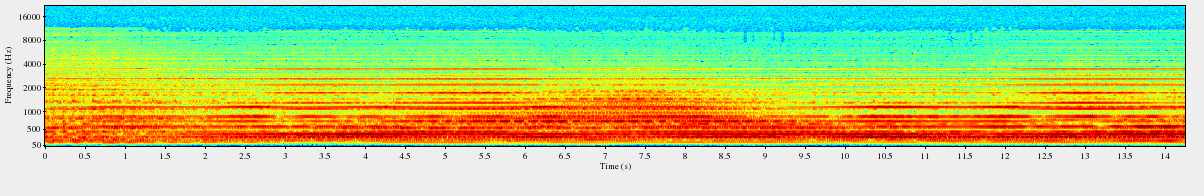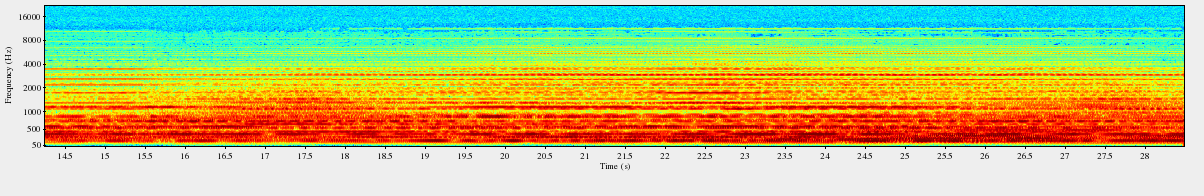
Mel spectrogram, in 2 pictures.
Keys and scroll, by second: 1.6 b, 14.7 F9, 14.7 z, 18.7-20.1 typing.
